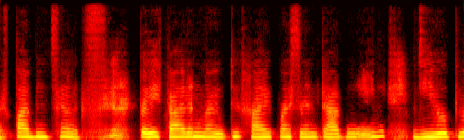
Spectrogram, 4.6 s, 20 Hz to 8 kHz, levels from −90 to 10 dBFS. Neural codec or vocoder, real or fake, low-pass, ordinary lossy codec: codec, 16 kHz, 0.5 kbps, FreqCodec, larger model; fake; none; none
